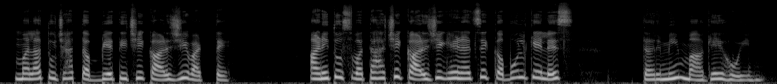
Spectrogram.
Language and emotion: Marathi, fearful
